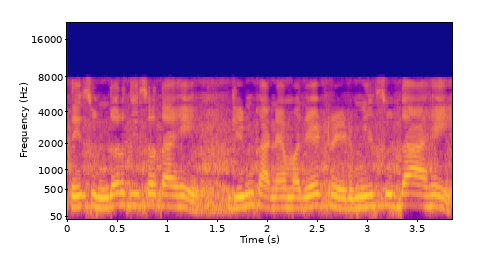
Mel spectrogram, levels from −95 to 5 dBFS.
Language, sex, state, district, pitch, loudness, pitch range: Marathi, female, Maharashtra, Solapur, 195 Hz, -12 LUFS, 180-205 Hz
